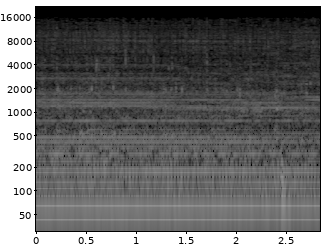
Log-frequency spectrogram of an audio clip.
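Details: Breville Oracle espresso machine after service that replaced the buzzing component and all boiler gaskets: test shot with a steady low pump hum and soft coffee trickle, no buzzing or rattle; running normally.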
